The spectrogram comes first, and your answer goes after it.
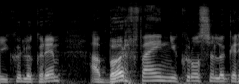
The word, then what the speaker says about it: Bergwijn: Bergwijn, you could also look at him. That's also Bergwijn if you are used to that pronunciation as a really differential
